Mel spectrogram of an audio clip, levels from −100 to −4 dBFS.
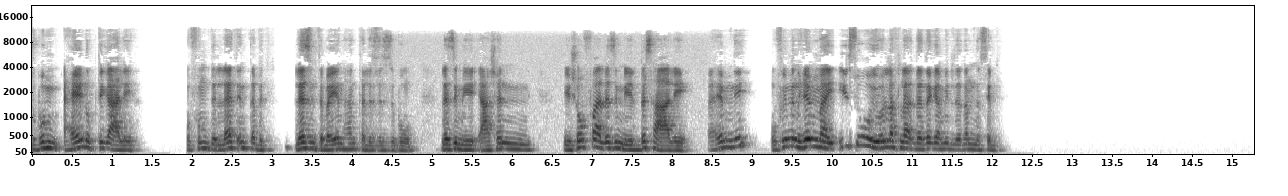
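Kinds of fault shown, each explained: Digital radio blending to analogue: From 4.22 to 8.62 s the receiver loses its digital stream and cross-fades over about 0.2 s to the station's FM broadcast, then back. While on FM a faint hiss sits roughly 35 dB below the speech. On a spectrogram, a low noise floor fills in across that span. The waveform shows no level jump at either blend.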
